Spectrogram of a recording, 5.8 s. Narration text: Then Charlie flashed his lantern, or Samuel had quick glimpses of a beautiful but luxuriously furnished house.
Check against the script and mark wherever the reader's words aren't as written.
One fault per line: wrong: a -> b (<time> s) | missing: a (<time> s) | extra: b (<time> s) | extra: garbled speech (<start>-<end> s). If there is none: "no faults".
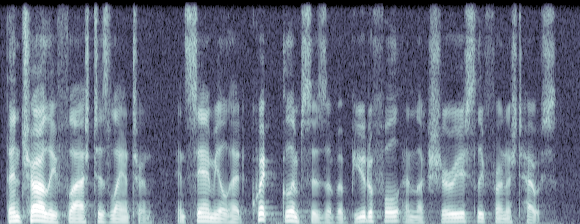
wrong: or -> and (1.8 s)
wrong: but -> and (4.0 s)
